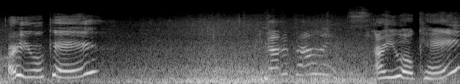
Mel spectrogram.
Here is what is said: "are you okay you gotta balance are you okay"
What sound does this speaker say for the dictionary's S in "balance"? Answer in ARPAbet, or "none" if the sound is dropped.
none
